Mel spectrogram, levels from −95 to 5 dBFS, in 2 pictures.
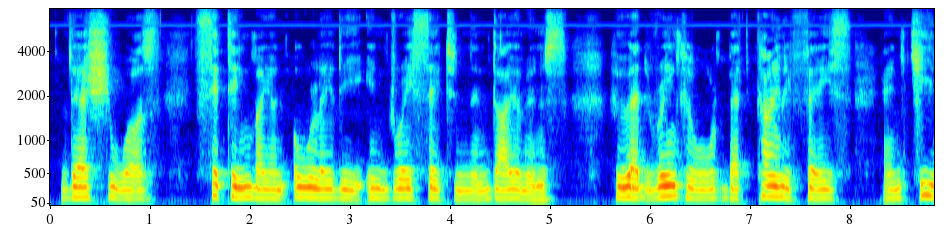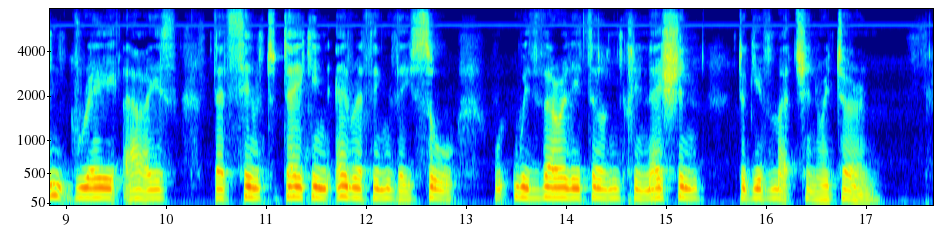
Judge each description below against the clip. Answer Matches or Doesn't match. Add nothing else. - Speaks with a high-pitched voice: Doesn't match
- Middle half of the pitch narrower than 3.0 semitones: Matches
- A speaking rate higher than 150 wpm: Doesn't match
